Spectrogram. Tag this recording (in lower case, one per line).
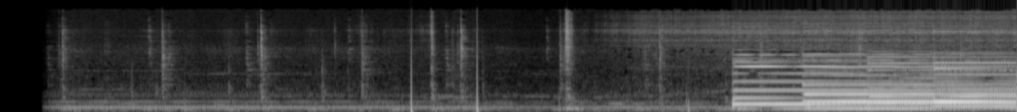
tubular bells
